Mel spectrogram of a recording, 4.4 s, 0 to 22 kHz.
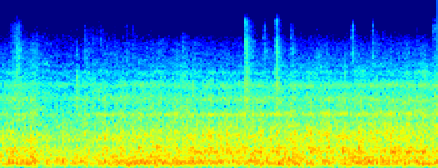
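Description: Seibu 101 series electric train running along the track, heard from inside the driver's cab: a steady rumble of wheels and running gear. A few sharp wheel clicks on the rails come a little past halfway.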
